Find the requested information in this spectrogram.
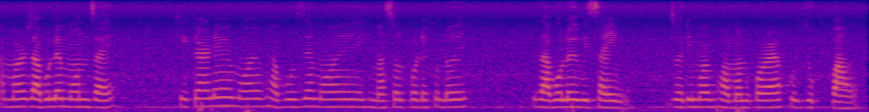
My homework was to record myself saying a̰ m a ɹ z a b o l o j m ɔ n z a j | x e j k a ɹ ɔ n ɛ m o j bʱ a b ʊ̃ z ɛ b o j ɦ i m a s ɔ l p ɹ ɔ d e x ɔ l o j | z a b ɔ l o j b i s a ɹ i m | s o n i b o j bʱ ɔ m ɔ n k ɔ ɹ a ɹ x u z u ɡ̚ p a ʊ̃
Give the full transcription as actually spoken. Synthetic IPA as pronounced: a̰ m a ɹ z a b ɔ l o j m ɔ n z a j | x e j k a ɹ ɔ n ɛ m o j bʱ a b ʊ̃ z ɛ m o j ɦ i m a s ɔ l p ɹ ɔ d e x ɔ l o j | z a b ɔ l o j b i s a ɹ i m | z o d i m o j bʱ ɔ m ɔ n k ɔ ɹ a ɹ x u z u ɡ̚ p a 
